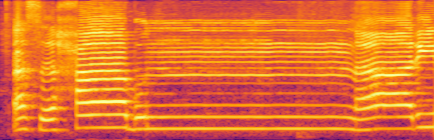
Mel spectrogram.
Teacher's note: नून के ऊपर तशदीद है, गुन्ना करेंगे, नाक में आवाज़ ले जाकर ठहरेंगे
